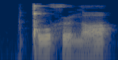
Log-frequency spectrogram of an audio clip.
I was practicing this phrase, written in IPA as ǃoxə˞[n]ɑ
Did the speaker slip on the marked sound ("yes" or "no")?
no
